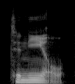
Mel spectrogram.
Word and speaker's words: Tennille: I had to go and see the pronunciation of the So I got it right, Tennille.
